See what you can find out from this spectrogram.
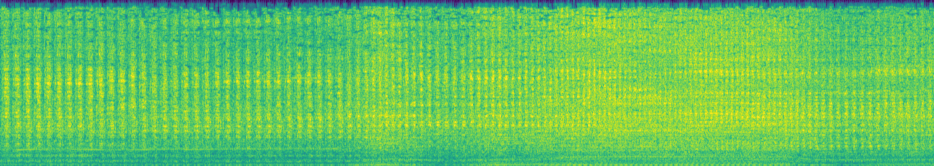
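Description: Regular knocking around three per second rides over the idle and gets louder as revs rise, a bottom-end knock of unknown cause.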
